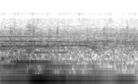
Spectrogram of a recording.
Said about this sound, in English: Everyone broke out into wild applause. They loved it.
